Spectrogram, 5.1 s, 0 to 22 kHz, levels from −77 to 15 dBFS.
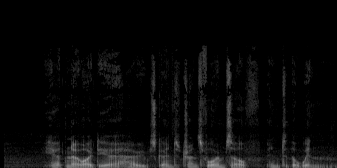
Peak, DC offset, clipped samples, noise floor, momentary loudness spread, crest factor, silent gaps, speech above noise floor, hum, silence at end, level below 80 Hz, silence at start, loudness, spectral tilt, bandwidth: -12 dBFS; under 0.1%; under 0.1%; -59 dBFS; 11 LU; 22 dB; none; 25 dB; none; 0 s; -74 dBFS; 0.25 s; -34 LUFS; -4.5 dB/octave; 16 kHz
